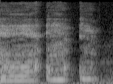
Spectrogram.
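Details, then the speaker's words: Adult radio host who says they are sick but not contagious: three harsh, voiced cough bursts close to the microphone, with a throat-clearing quality. "Wow, that sounded horrible. Sorry, that was bad. Holy cow. That was a doozy."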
